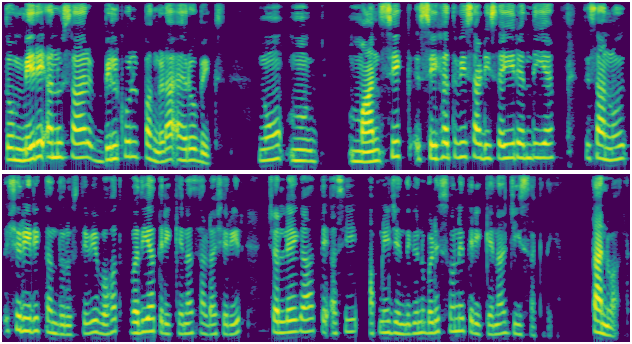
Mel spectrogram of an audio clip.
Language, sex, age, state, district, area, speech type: Punjabi, female, 30-45, Punjab, Kapurthala, urban, spontaneous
